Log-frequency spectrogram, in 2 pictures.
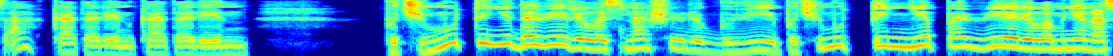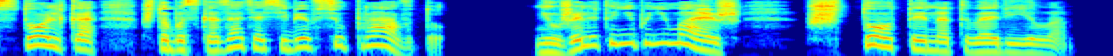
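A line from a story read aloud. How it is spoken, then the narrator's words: Sad, after long pause. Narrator (Russian): Ким надолго замолчал, потом, грустно покачав головой, произнес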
